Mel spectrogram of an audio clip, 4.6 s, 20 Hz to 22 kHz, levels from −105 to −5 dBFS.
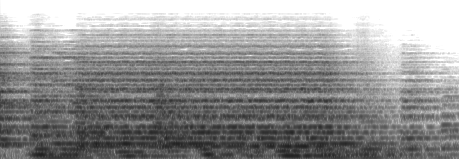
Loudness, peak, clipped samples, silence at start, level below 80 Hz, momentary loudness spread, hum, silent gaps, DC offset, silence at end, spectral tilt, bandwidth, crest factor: -21 LUFS; -6 dBFS; under 0.1%; 0 s; -38 dBFS; 11 LU; none; none; under 0.1%; 0 s; -6 dB/octave; 10.5 kHz; 16 dB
